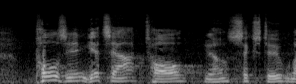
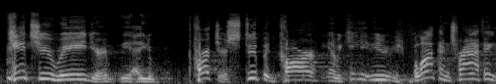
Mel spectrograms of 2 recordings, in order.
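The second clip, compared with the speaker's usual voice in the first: higher, snappish imitation of the parking attendant; mock angry attendant; 6 semitones higher, slower than usual. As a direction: play the rude attendant scolding you, not full volume. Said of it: "He starts yelling at you".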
